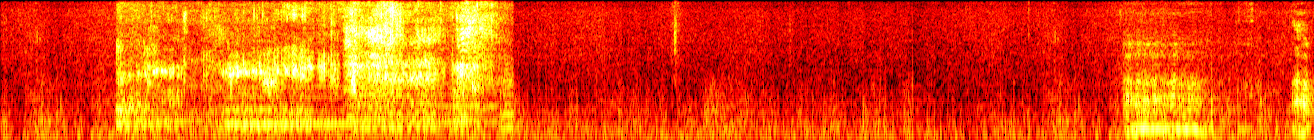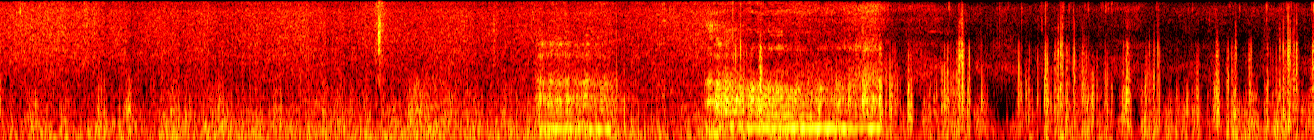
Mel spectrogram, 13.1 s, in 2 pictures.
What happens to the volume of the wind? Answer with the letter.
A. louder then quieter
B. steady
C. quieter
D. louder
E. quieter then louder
B.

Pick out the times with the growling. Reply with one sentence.
The growling can be heard from 0.6 to 2.6 s, from 5.6 to 6.6 s and from 9.2 to 11.0 s.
